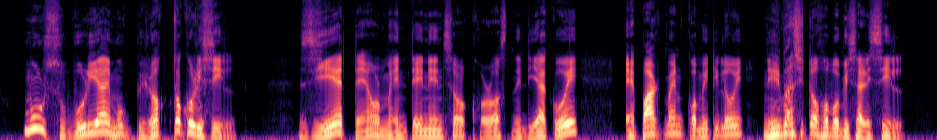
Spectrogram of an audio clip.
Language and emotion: Assamese, disgusted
